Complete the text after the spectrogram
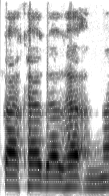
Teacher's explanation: कंठ में क ख ग घ अंगा आता है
